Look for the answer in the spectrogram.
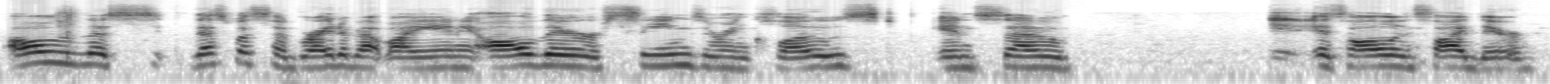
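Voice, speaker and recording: A woman's voice: on the high side, steady tone, a little slow, slight background noise, low-quality recording. A woman hosting a live quilt shop broadcast, chatting casually and rambling with restarts. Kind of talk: casual live-stream chat.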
